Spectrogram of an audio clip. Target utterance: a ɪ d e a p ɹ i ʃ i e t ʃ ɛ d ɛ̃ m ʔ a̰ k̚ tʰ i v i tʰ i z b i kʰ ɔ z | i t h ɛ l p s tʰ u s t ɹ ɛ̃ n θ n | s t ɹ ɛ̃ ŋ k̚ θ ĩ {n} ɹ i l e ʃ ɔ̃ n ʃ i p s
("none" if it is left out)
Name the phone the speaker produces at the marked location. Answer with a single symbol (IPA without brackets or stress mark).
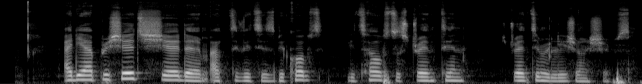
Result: n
